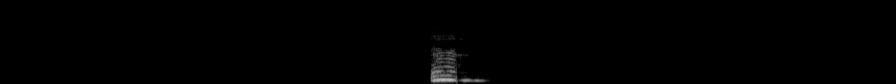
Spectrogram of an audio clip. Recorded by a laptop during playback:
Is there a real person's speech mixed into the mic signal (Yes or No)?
Yes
